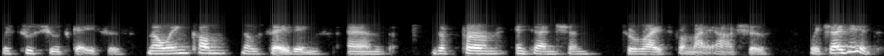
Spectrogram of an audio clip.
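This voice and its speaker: A woman in her sixties with a French accent, a guest telling her story in a candid, measured way. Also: fairly low pitch, vocal fry, husky, dry recording. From France. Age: 60s. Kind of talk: conversational interview. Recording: dry tinny phone line.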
